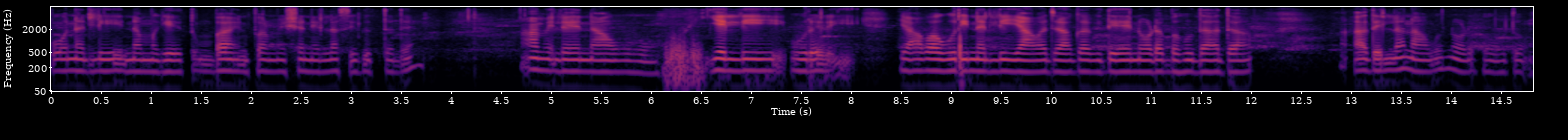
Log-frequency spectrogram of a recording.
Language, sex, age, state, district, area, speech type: Kannada, female, 60+, Karnataka, Bangalore Urban, rural, spontaneous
